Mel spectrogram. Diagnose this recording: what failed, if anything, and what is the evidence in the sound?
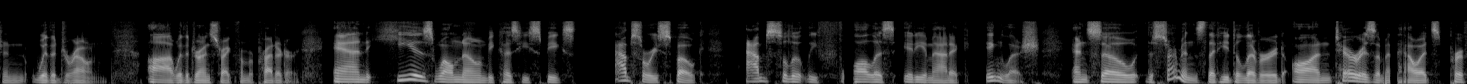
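Packet loss on the ADPCM call, network stage: silent holes at 8.44 s after "speaks absolutely spoke absolutely" and 13.84–14.09 s after "that he delivered on", after which the decoder's predictor resyncs.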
